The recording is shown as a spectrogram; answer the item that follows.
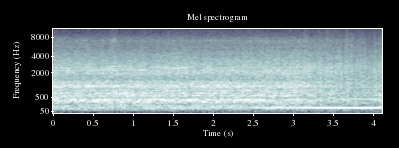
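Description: Loud live heavy rock band holding a sustained, distorted electric guitar and bass drone with no drums or cymbals; a held low bass note grows stronger about two and a half seconds in.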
